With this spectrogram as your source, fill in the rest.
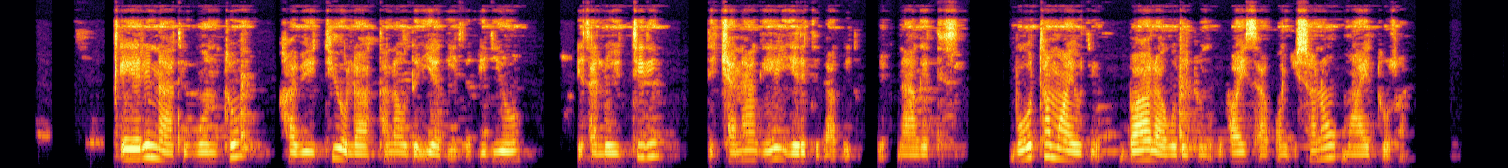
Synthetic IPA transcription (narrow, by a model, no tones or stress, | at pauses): kʼe̞ːɾɪnaːt̪ʰɪwɔnt̪ːɔ | kʰɐbiːt̪ːɪjɔlaːt̪ʰːɐnɐwd̪ɛʔɪjaːɡḛːzɐɡɪd̪ɪjoː | ʔɛt̪ɐlɔjt̪ːɪd̪ɪ | d̪̥ɪt͡ʃːɐnaːɡe̞ːjɛɾɛt̪ːɪd̪a̰ːɡɪ̰d̪ʊpːɛ̰naːɡɛt̪ːɪ̥s | bo̞ːt̪ːɐmaːjot̪ɪ̰baːlaːwɔd̪ɛt̪ʊnʊfɐjsːaːkʼɔ̰nt͡ʃʼɪsɐnɐwmaːjɛt̪ːo̰ːsɔnɐ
